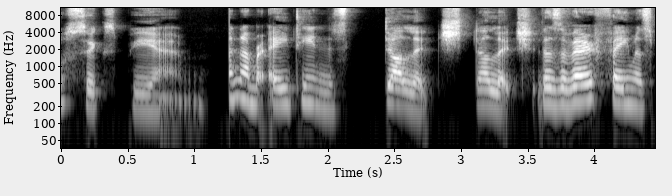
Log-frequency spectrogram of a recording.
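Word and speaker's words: Dulwich: p.m number eighteen is dullich dullich there's a very famous private school there it's called dulich again we don't pronounce the w so we just say dullich we don't say dolwich it's itch very b-u-r-y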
